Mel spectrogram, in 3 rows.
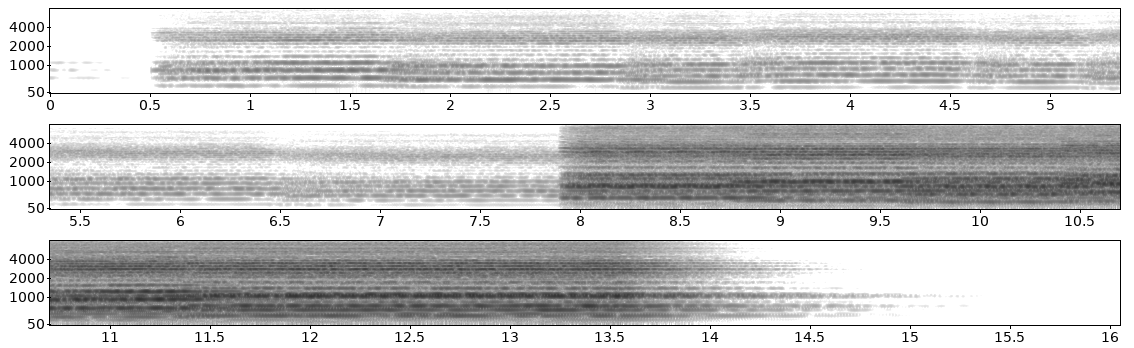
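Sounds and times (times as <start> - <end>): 
tenor singing: 7.9 - 14.3.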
